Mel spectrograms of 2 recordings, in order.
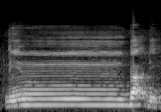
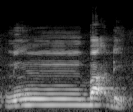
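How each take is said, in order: No difference in how they are said.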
